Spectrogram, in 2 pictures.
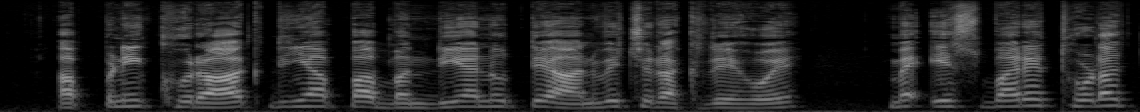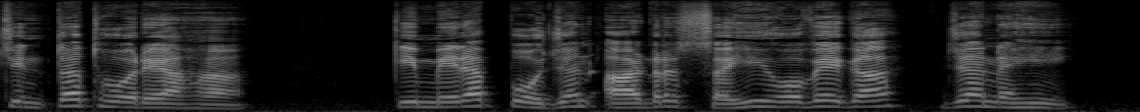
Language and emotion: Punjabi, fearful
